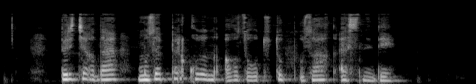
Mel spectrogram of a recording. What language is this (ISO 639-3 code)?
uig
